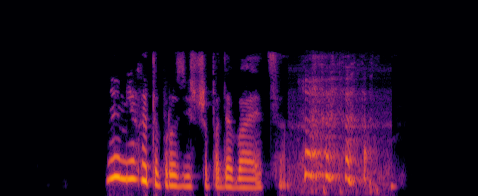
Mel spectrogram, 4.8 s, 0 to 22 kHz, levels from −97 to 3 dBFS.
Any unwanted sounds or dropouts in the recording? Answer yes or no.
yes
